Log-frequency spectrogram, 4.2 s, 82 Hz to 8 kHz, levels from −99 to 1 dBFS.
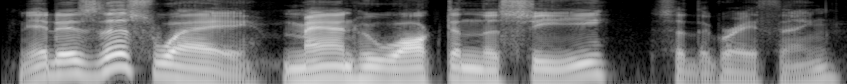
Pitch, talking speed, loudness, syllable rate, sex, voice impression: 105 Hz, 200 wpm, -20 LUFS, 4.0 syllables/s, male, masculine, adult-like, tensed, powerful, clear, fluent, cool, intellectual, calm, friendly, wild, slightly lively, slightly strict, slightly modest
